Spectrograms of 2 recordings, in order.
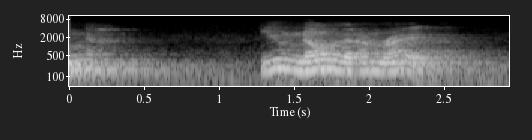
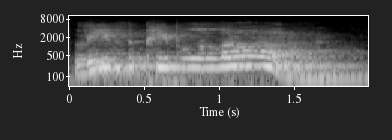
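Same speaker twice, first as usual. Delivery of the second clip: slow and higher, every word pressed; furious demand; 8 semitones higher than usual. Real, not acted. Telling Israel to stop, a slow high furious demand. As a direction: order them to stop.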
